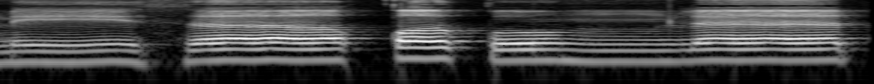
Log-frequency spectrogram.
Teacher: قاف مستعلیہ ہے پر پڑھا جائے گا، میم ساکن کے بعد لام آیا ہے، اظہار شفوی ہوگا، گنہ نہیں کریں گے۔ · می یا مدہ ہے اور سا الف مدہ ہے، دونوں کو ایک ایک الف کے برابر کھینچ کر پڑھیں گے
